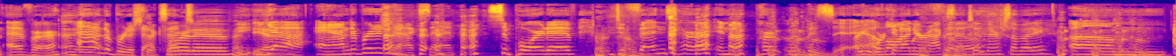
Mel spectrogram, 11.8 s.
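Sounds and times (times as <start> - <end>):
speech: 0.0 - 11.7
laughter: 3.7 - 5.0, 6.0 - 10.0
throat clearing: 7.6 - 8.4, 10.6 - 11.7.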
